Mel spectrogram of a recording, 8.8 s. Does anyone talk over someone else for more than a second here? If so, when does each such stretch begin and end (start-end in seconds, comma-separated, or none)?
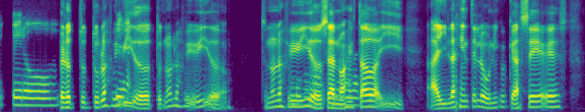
4.3-5.7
